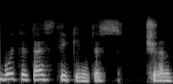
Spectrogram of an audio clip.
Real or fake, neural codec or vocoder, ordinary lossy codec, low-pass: fake; vocoder, 44.1 kHz, 128 mel bands every 256 samples, BigVGAN v2; AAC, 32 kbps; 10.8 kHz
